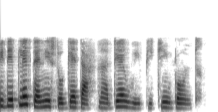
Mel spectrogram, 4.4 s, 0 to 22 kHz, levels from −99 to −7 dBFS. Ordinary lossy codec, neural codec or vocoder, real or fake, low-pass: AAC, 24 kbps; none; real; 5.4 kHz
